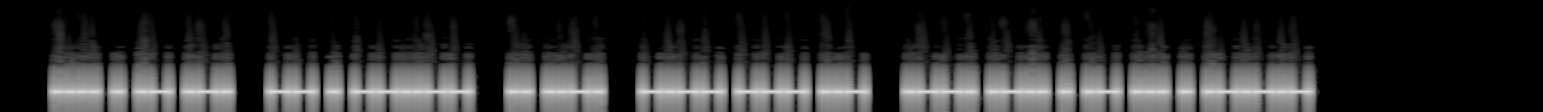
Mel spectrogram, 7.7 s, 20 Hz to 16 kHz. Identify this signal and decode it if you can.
Morse code, heard as a keyed tone, about 40 wpm, 700 Hz. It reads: HEAR ME, IF YOU PLEASE.
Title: Sentences from Top 1500 Words 40wpm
